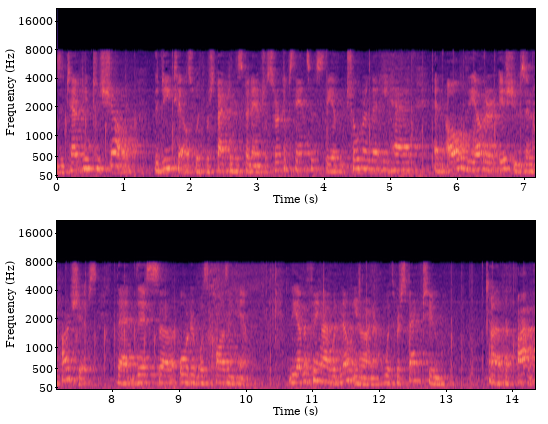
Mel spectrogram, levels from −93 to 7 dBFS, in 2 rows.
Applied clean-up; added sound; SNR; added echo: none; Clapping; 19 dB; none.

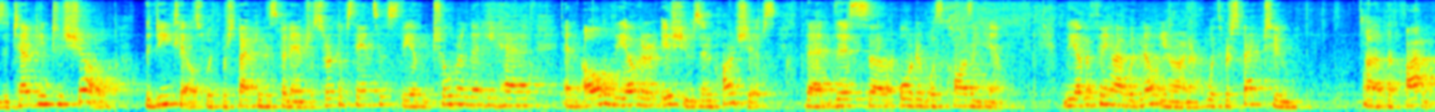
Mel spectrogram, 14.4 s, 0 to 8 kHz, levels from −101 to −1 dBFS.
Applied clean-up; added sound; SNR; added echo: neural separator model SepFormer DNS4.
